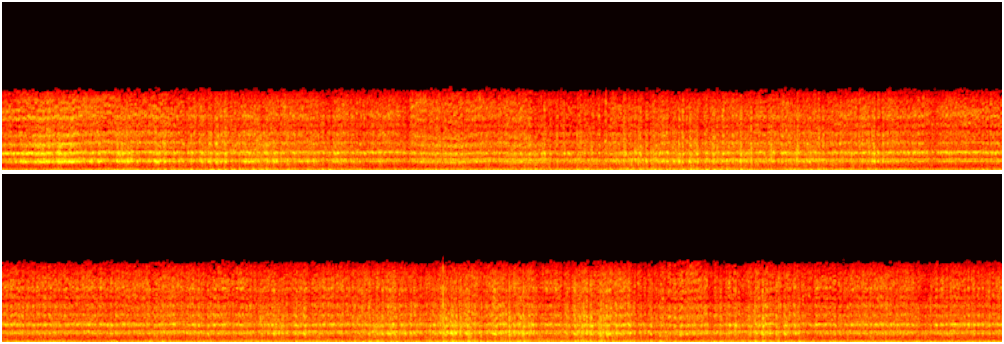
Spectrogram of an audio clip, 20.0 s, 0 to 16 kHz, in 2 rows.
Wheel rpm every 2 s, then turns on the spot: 220, 230, 220, 230, 230, 230, 230, 230, 230, 230.
none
